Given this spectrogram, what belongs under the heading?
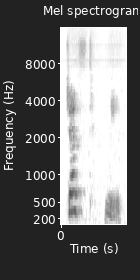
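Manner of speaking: ordinary delivery, nothing marked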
